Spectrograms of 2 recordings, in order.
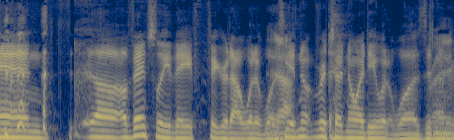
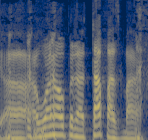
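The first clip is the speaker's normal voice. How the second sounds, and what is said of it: Imitates a very thick accent. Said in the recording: “my dad's got a very thick accent.”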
